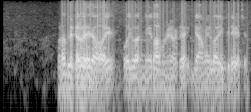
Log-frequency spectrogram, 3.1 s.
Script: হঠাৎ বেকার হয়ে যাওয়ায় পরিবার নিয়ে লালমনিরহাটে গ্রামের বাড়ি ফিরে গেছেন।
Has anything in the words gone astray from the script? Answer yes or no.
no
